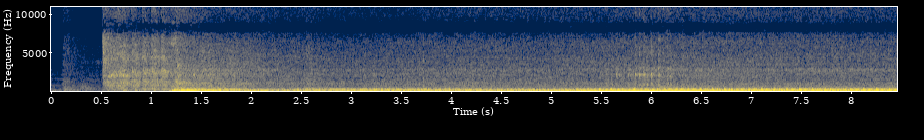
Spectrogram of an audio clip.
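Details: Toyota 100 Series Land Cruiser before muffler replacement, muffler rusted with holes: engine catches, then deep uneven gargling rumble with a rattly edge at idle; owner suspects it hurts gas mileage; exhaust leak from rusted muffler.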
